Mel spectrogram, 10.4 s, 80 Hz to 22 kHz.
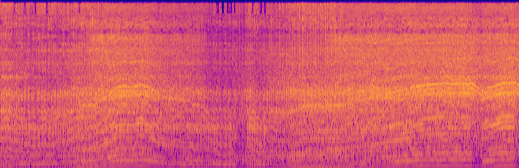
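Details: Husqvarna 122HD45 hedge trimmer two-stroke, after carburetor and fuel line repair for running only on choke, no air filter fitted yet: buzzes cleanly, revving up and down smoothly without stumbling; running properly.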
